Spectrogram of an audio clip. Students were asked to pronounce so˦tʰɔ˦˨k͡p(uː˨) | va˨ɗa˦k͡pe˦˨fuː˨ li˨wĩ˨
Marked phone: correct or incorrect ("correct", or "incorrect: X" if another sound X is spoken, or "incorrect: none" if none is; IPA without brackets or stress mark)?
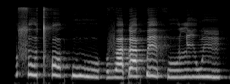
incorrect: uː˦˨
